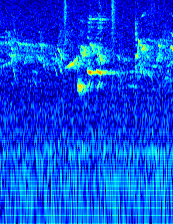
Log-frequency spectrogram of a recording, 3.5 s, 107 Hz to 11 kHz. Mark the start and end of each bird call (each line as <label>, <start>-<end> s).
Iiwi (Drepanis coccinea), 1.5-2.4 s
